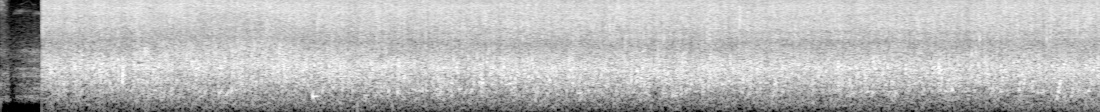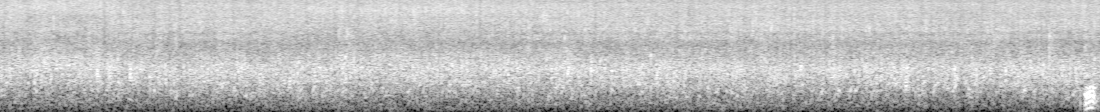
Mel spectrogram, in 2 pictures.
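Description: Small waterfall pouring into a pool: a steady, even rushing of water that starts abruptly near the start and holds level throughout. A man's voice comes in briefly at the very end.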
